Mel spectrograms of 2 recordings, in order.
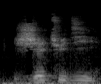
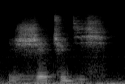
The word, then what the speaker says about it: j'étudie: Same will go for j'aime, j'étudie, for these two verbs that start with vowels, okay, A and E. J'aime, j'étudie.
